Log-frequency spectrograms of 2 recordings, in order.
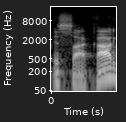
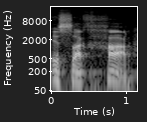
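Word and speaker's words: יששכר: तो ये आप अंदाज लगा चुके हैं, हम इसे इस्साकार कहते हैं। और इब्री उच्चारण में गले से आप उस उच्चारण को कर रहे हैं, इसलिए इस्साखार इस प्रकार से आएगा। और र का भी उच्चारण हिंदी बोलने वाले साधारणतः मुंह से, ज़बान से बोलते हैं, लेकिन र इस प्रकार से थोड़ा पीछे से आवाज़ निकलेगी तो सही उच्चारण मिल पाता है, इस्साकार।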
